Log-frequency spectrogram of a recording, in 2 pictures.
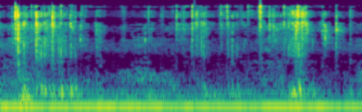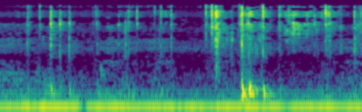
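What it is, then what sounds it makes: Soap bar carved with a blade. A small solid soap bar with brown and cream stripes, held in the hand, is carved and scraped with a utility knife blade. Rapid, crisp scraping and crackling clicks run over a steady low hum, with a sharper cluster of cuts near the end.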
